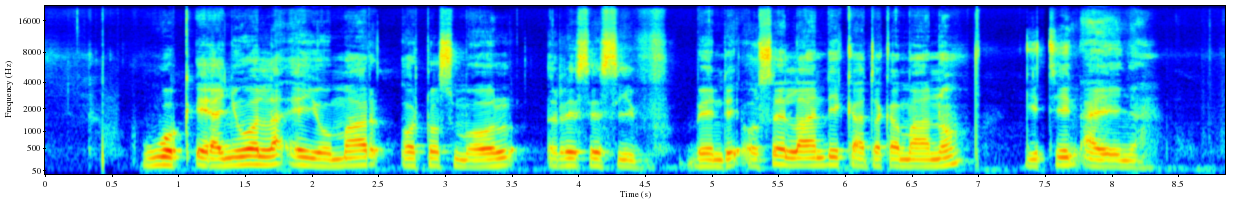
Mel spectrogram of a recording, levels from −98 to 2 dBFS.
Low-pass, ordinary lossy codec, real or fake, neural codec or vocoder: none; none; fake; vocoder, 44.1 kHz, 128 mel bands, Pupu-Vocoder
